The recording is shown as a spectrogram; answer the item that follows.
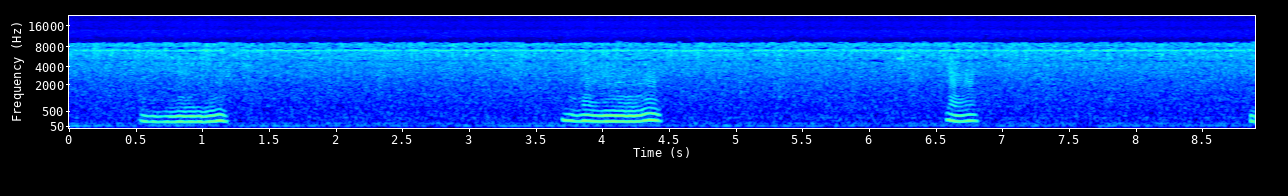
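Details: Sleeping cat snoring in three low, droning, voiced breaths, the first two longer and the last short, each a few seconds apart against faint steady hiss.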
